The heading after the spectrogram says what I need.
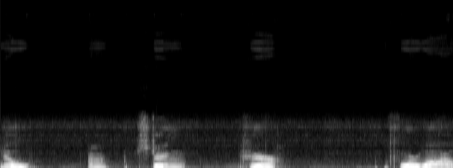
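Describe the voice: A man puts on a strained character voice at a medium pitch, speaking very slowly.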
